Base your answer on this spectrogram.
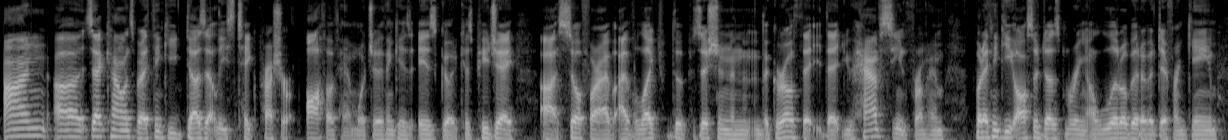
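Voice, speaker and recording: A man hosting a casual sports podcast, talking with frequent fillers and pauses. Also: low voice. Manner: relaxed, hesitant, frequent fillers. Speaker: podcast host.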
